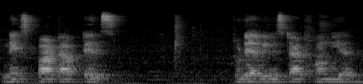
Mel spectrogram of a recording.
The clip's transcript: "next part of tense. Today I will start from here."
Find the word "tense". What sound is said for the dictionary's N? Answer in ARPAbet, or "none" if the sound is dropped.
L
